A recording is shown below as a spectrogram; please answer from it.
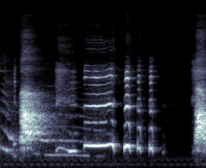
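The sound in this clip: A dog barks, whines and yips in short bursts: a loud broad bark first, then a long high whine, then a few quick sharp yelps before a final bark.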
